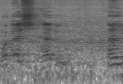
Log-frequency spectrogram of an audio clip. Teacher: نون مشدد ہے، نون مشدد پہ جو ہے نا آپ نے ایک الف کے مقدار کے برابر غنہ کرنا ہے۔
